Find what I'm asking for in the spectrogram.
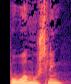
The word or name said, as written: boremusling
